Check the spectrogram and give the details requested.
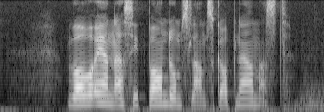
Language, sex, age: Swedish, female, 17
